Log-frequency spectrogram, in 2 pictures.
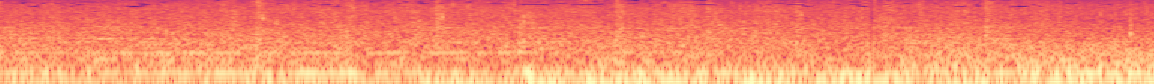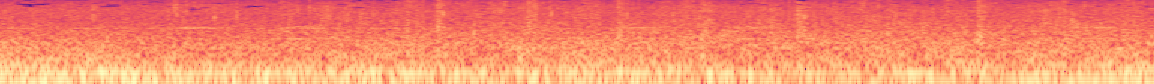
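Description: Footsteps tread on stone.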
